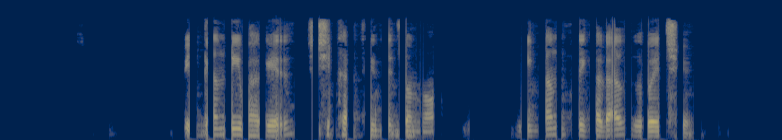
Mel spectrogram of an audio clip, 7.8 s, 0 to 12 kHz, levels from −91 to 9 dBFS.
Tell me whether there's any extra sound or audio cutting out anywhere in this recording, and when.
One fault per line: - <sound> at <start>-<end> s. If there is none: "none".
none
